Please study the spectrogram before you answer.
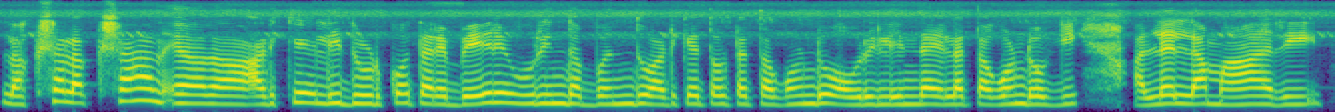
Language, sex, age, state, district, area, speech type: Kannada, female, 18-30, Karnataka, Tumkur, rural, spontaneous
